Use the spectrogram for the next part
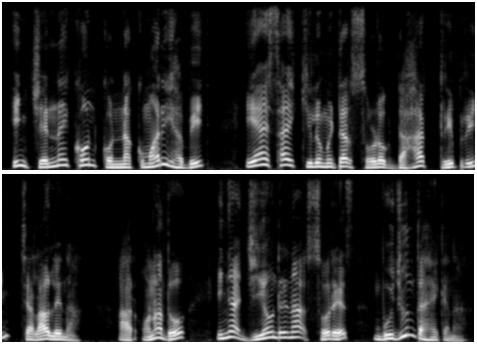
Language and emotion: Santali, happy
